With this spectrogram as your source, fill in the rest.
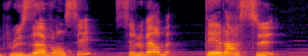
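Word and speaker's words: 照らす: C'est le verbe terasu, qui se prononce comme une terrasse en français.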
